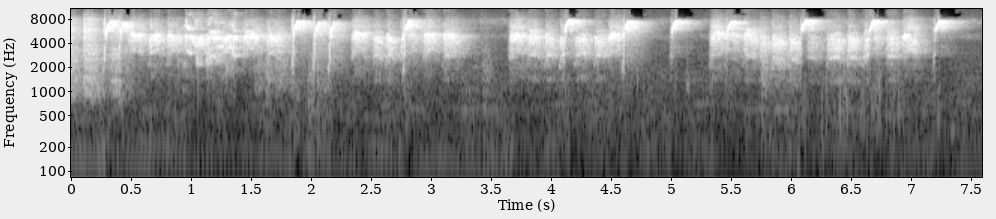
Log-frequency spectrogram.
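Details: Grey-breasted prinia singing steadily: dense runs of high, buzzy, thin notes with sharp upward flicks, nearly continuous for several seconds with two brief pauses, over a faint low hum.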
